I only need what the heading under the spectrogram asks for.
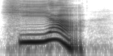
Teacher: He sounds like a seventh tone, mid-flat.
